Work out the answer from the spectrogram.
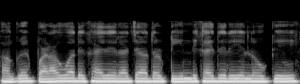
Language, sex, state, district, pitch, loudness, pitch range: Hindi, male, Chhattisgarh, Jashpur, 135 Hz, -10 LUFS, 135-140 Hz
